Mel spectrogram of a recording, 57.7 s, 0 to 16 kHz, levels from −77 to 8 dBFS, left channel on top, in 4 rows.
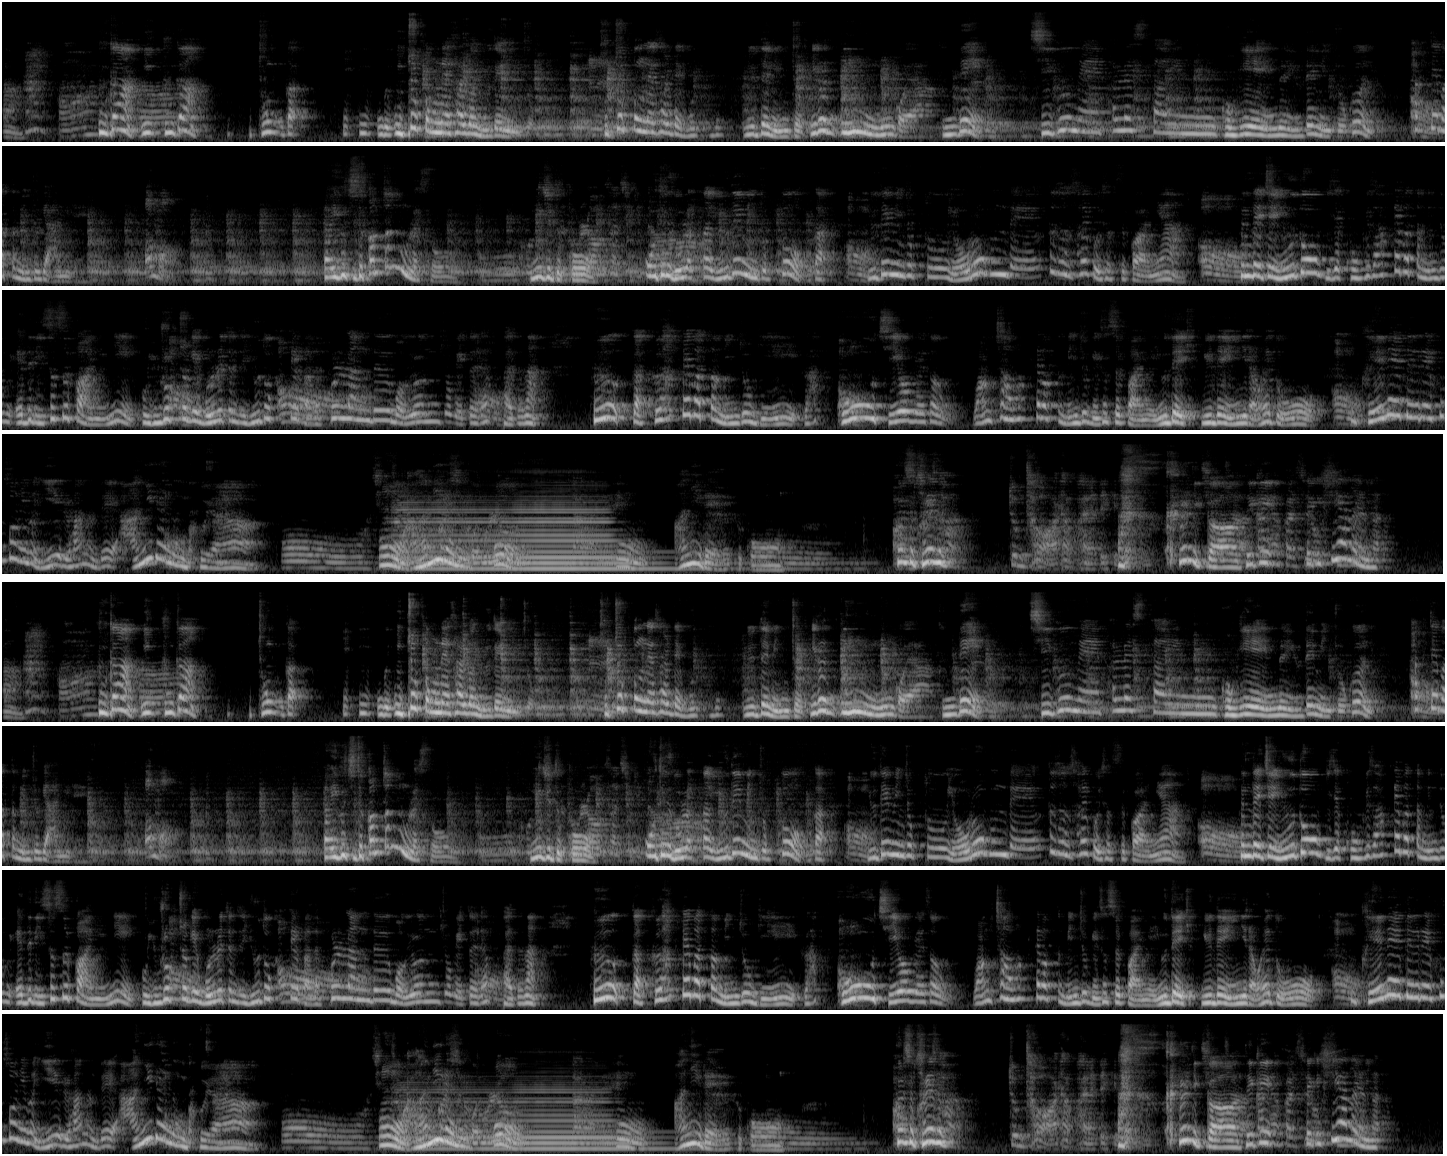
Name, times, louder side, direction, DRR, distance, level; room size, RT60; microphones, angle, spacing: voice 1, 0.2-1.0 1.3-2.0 5.8-6.2 8.4-8.7 9.7-10.0 14.1-14.4 15.8-16.2 19.2-21.5 22.8-23.2 26.4-26.9 30.5-30.8 31.6-32.6 33.6-33.9 34.8-35.0 37.2-37.5 42.1-42.5 44.9-45.1 45.4-49.6 50.9-51.9 52.2-52.9 53.4-54.8 55.3-57.1, right 1 dB, 25° right, 3 dB, 2.2 m, -37 dB
voice 2, 1.0-1.9 2.6-3.0 3.6-5.3 6.0-9.8 10.3-13.7 14.3-15.2 17.6-19.0 19.7-20.3 20.9-22.7 23.1-26.2 26.8-34.2 34.8-42.0 42.5-45.8 47.1-48.5 49.4-49.8 50.0-51.1 52.2-52.8 54.4-56.0 56.3-57.1, right 2 dB, 45° right, 7 dB, 0.8 m, -22 dB
sound 1, 4.1-22.8, right 1 dB, 65° right, 2.0 m, -40 dB
Bowed string instrument, 47.1-51.3, left 2 dB, 20° left, 0.6 m, -30 dB
21.0 x 9.9 x 3.3 m, 0.42 s
head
